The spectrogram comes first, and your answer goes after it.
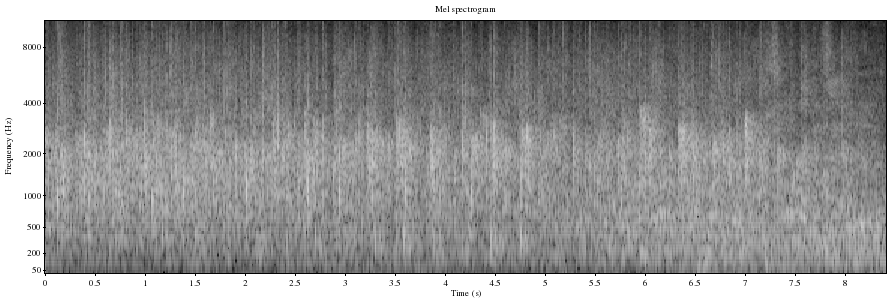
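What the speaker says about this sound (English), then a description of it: "turn and acknowledge your parents with a round of applause as well" Sustained, dense applause fills a school auditorium at an honor society induction ceremony as the audience claps steadily for the inductees' parents, loud and unbroken for several seconds.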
